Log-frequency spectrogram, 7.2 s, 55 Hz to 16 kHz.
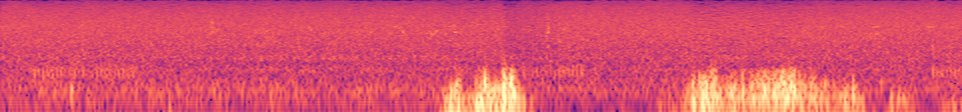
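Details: A chacma baboon (Papio ursinus) in a family group in warm early-morning sun, Golden Gate National Park, South Africa, 23 November 2022, gives two low, rough grunting bursts about two seconds apart.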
